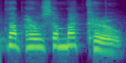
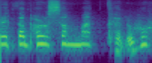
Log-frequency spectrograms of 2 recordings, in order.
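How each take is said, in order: First: It is said with a British accent. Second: It is said in a seductive, sultry manner. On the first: "British accent" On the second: "in a seductive manner"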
